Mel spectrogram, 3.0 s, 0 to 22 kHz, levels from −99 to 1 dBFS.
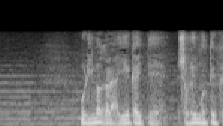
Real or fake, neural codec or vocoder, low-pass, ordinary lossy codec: real; none; none; none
